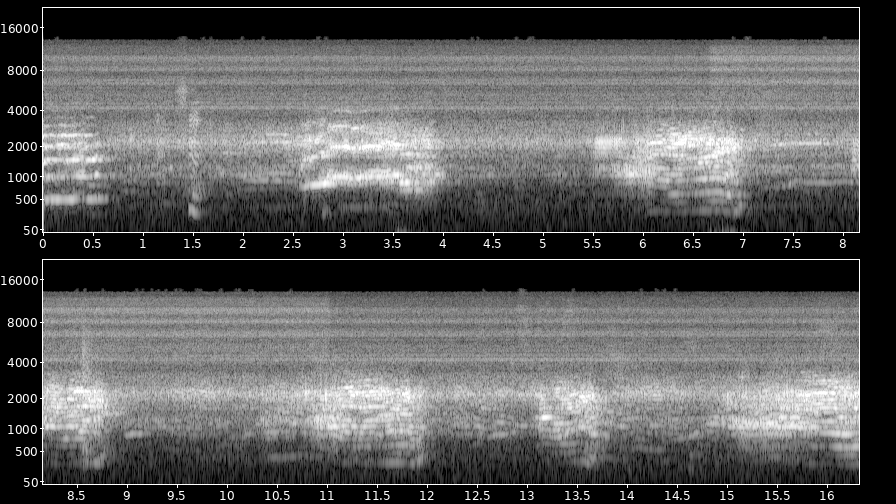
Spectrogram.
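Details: Humpback whale song recorded in Hawaii: moaning, wavering harmonic units repeated in phrases every two to three seconds.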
